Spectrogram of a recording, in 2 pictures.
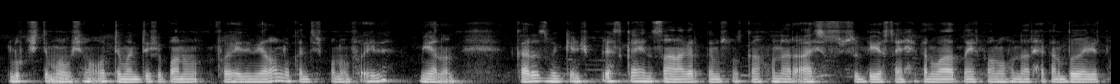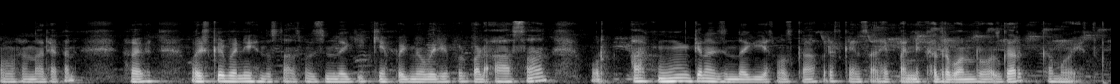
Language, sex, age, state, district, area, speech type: Kashmiri, male, 30-45, Jammu and Kashmir, Shopian, rural, spontaneous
